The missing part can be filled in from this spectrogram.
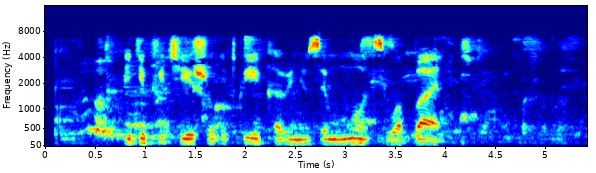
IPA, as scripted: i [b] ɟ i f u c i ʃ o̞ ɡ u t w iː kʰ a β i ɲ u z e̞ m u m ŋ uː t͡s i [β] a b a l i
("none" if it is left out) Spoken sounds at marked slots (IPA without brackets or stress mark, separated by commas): none, w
